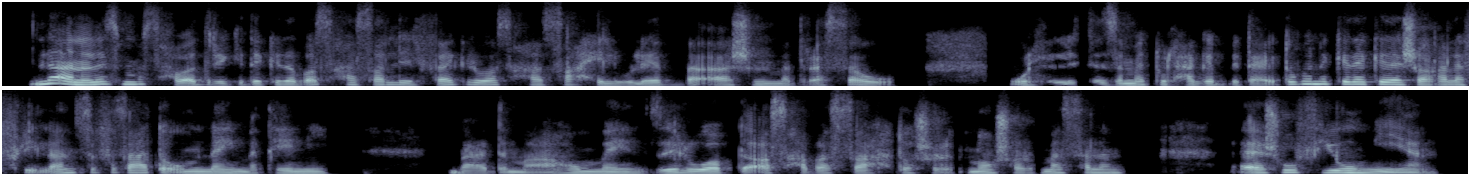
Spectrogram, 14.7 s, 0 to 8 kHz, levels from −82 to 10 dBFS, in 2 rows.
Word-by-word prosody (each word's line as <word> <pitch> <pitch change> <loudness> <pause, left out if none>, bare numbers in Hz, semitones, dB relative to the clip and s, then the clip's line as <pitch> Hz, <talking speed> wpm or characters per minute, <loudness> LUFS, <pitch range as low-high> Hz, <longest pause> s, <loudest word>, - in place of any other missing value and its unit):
لأ، 255 +4 +7
أنا 200 -3 +8
لازم 215 +1 +2
أصحى 220 - -2
بدري 145 - +2
كده، 155 - -2
كده، 170 +1 0
باصحى 190 - -2
أصلّي 175 -1 -2
الفجر 175 +4 -2
وأصحى 180 -1 -2
أصحّي 160 -1 -4
الولاد 140 0 -2
بقى - - 0
عشان 150 -1 -1
المدرسة 140 -1 -3
و - - -2 0.6
والالتزامات 135 +4 -3
والحاجات 155 -1 -1
بتاعتهم 220 - -2
وأنا 230 -1 +5
كده، 225 -1 +4
كده 215 -1 +5
شغالة 170 -3 +3
freelance، 165 0 -2
فساعات 180 0 0
أقوم 145 - +1
نايمة 145 -2 0
تاني 135 -1 -2 0.6
بعد 125 -1 -3
ما 115 -3 -2
هُم 145 -2 -2
ينزْلوا 145 +5 +2
وأبدأ 150 0 +3
أصحى - - -2
بقى - - 0
الساعة - - -1
11:00، - - -4
12:00 140 +2 -2
مثلًا، 155 +1 -3 0.6
أشوف 185 +3 +3
يومي 165 - +3
يعني. 110 +6 -3
155 Hz, 175 wpm, -25 LUFS, 140-180 Hz, 0.6 s, أنا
